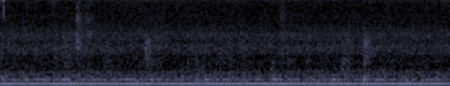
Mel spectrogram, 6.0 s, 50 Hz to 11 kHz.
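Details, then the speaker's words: 1950s–60s FASCO 20-inch box fan, thin aluminium blades: free spin-down with low steady hum, faint overtone, no grinding or rattle; healthy motor bearings. "as you can see it has very good spin down and those blades aren't really all that heavy"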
